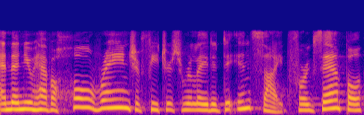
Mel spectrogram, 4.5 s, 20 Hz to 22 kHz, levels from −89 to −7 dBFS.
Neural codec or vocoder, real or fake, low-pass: none; real; 7.2 kHz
